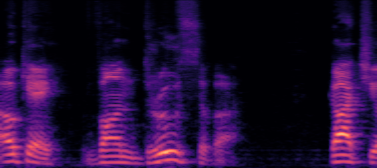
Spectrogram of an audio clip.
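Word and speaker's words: Vondroušová: Vondrousova. Okay, Vondrousova. Got you. I was saying Vondrousova because I've heard some people say Vondrousova, but I'm like, So Vondrousova. Okay, perfect.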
